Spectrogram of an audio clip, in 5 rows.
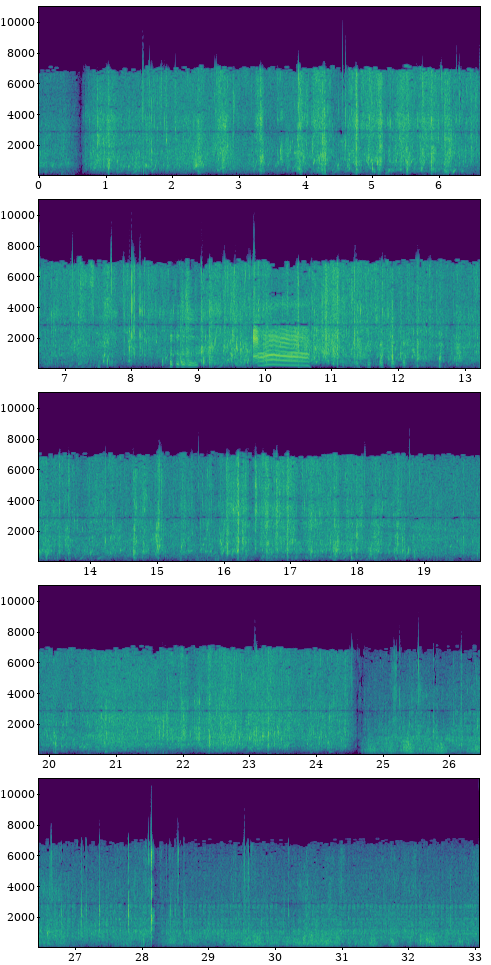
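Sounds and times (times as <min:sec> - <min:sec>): water moving against kayak: 0:00.0 - 0:33.0
water splashing and churning: 0:00.0 - 0:33.0
wind on microphone: 0:12.6 - 0:22.0, 0:24.6 - 0:33.0.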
